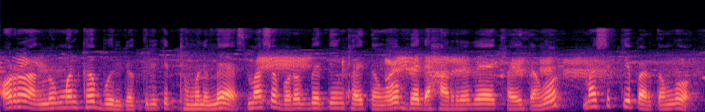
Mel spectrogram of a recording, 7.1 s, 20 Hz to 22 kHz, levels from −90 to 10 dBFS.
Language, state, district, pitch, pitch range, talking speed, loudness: Kokborok, Tripura, West Tripura, 165 Hz, 150-185 Hz, 170 wpm, -16 LUFS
